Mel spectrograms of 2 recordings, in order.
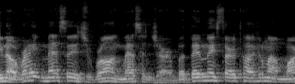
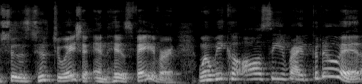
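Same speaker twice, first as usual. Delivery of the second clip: usual speaking voice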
